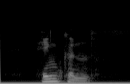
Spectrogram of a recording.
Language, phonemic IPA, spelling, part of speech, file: Dutch, /ɦɪŋkə(n)/, hinken, verb, Nl-hinken.ogg
- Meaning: to limp, to hobble (walk with difficulty due to injury)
